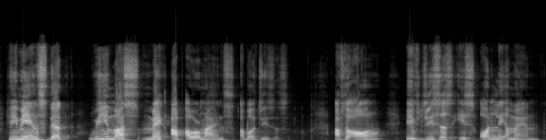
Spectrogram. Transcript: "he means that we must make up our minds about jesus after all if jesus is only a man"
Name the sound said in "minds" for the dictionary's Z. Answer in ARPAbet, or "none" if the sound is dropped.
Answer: S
